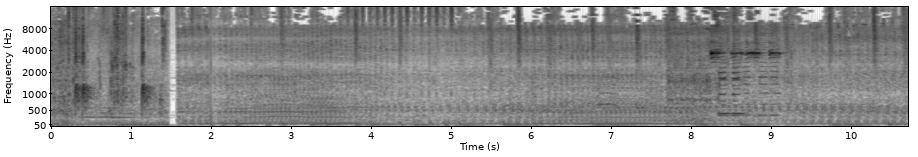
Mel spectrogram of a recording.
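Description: A vehicle's motor running steadily, with a short run of quick horn beeps about eight seconds in. Music plays for the first second or so and cuts off suddenly.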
